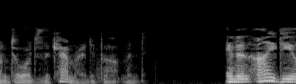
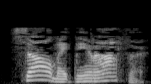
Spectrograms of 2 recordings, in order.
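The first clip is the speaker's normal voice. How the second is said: a higher, louder American salesman pitching the camera; pawn shop salesman; 6 semitones higher, 6 dB louder than usual. Acted. Assistant pitching the camera to the customer, salesman voice. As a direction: sell it like a pushy shop assistant.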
